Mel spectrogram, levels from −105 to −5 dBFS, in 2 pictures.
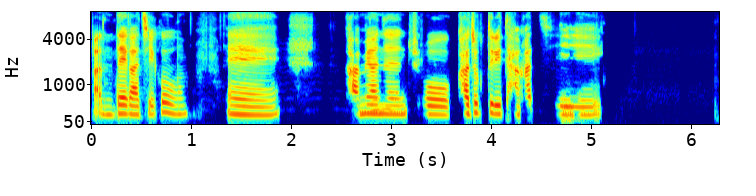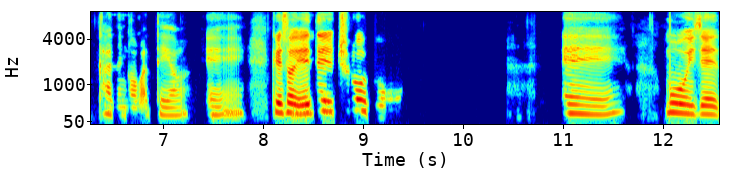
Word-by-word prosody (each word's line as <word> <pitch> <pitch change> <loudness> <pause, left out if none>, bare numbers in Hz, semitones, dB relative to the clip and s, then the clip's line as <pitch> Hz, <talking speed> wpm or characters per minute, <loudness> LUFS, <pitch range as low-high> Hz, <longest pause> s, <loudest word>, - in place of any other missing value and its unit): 안 175 0 -2
돼 195 0 +6
가지고. 185 +1 -2 0.4
예. 170 -1 -2 0.7
가면은 190 -1 -1
주로 180 -2 -4
가족들이 200 -1 +1
다 180 -1 -3
같이 170 -3 -6 1.2
가는 170 -2 -6
것 165 -1 -7
같아요. 165 +1 -7 0.2
예. 210 +5 -7 0.3
그래서 215 -1 +7
애들 205 +6 +7
주로 265 -2 +2
뭐 185 - -12 1.8
예. 190 +1 -1 0.4
뭐 215 -2 +4
이제 185 -2 +5
185 Hz, 175 characters per minute, -24 LUFS, 175-200 Hz, 1.8 s, 그래서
